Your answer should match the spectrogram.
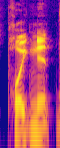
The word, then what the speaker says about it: poignant: I think it's a soft G, poignant? A silent G kind of sort of situation.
